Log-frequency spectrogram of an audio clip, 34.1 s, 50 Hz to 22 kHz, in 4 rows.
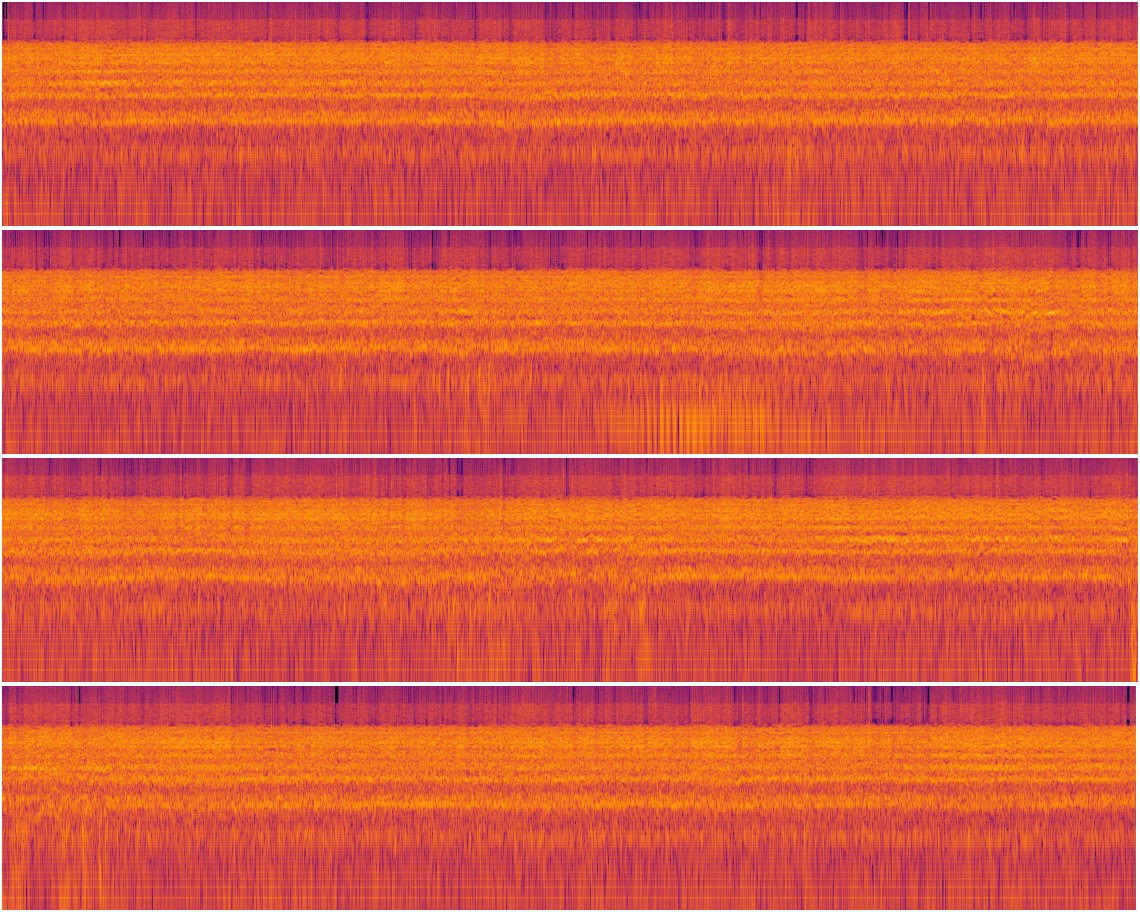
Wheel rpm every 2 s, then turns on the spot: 230, 230, 230, 230, 230, 230, 230, 210, 210, 220, 210, 230, 220, 220, 230, 230, 230.
none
